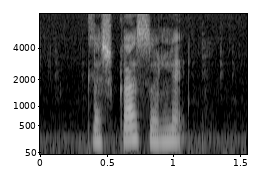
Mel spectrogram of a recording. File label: tlaxkAasohlI, Oapan minimal pairs female; Oapan minimal pairs 1998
